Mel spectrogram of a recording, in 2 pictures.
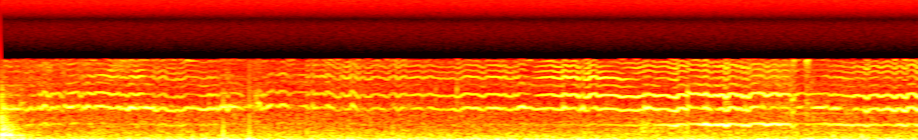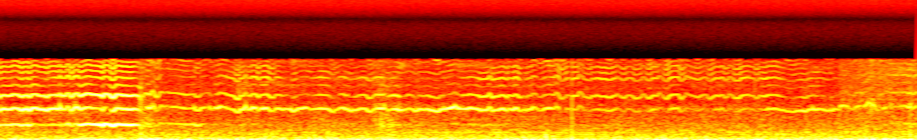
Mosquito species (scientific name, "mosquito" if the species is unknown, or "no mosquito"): mosquito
